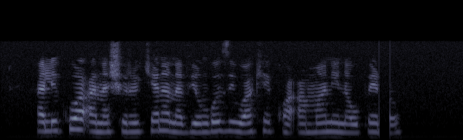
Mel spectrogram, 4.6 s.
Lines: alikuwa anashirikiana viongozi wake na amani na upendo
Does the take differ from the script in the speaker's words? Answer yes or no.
yes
